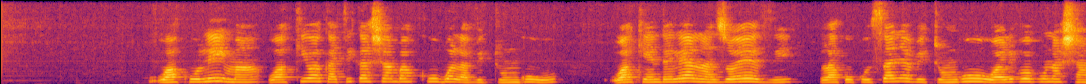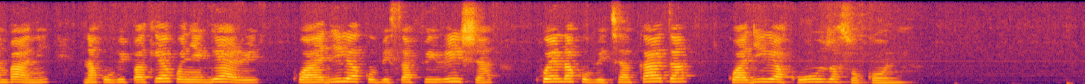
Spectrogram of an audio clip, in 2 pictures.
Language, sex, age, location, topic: Swahili, female, 25-35, Dar es Salaam, agriculture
